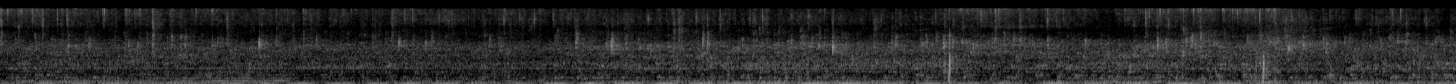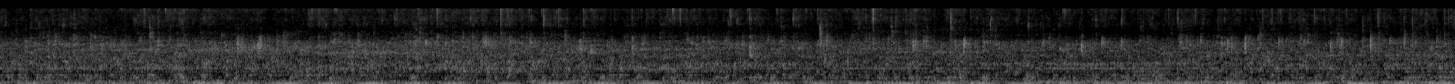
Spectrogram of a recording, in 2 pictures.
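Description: Heavy rain falling steadily, with water dripping off a roof edge close by, heard as many sharp individual drop splashes over the constant hiss of the rain.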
